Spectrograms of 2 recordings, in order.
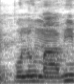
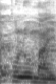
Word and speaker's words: पुलुमावी: Spelling में थोड़ा ही change है, पुलुमावी बोलो या पुलुमाई बोलो।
